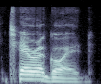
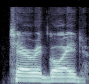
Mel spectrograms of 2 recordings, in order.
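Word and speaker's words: pterygoid: a muscle in there it's called the teroid it's spelled PT R teroid muscle and that muscle is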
